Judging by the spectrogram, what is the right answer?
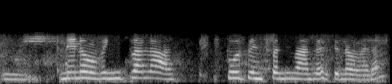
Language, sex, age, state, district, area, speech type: Telugu, female, 18-30, Telangana, Hyderabad, urban, conversation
